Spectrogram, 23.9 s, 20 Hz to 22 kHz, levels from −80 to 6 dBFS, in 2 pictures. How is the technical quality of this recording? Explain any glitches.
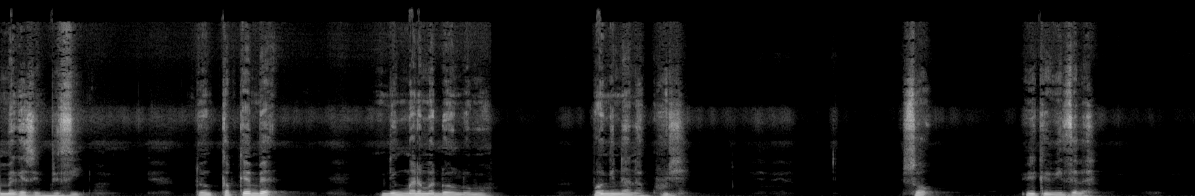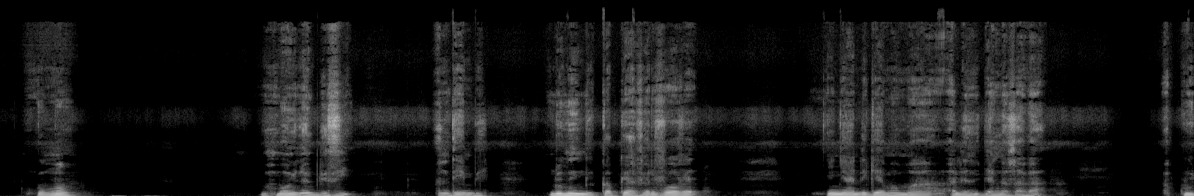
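No technical glitches can be heard in the recording, and the signal stays stable and continuous throughout.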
